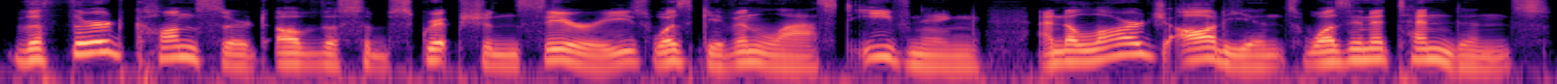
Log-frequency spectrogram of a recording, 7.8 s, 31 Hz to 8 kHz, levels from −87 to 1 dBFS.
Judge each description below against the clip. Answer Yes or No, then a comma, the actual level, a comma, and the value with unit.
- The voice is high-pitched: No, low, 135 Hz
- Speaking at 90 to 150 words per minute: Yes, average, 140 wpm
